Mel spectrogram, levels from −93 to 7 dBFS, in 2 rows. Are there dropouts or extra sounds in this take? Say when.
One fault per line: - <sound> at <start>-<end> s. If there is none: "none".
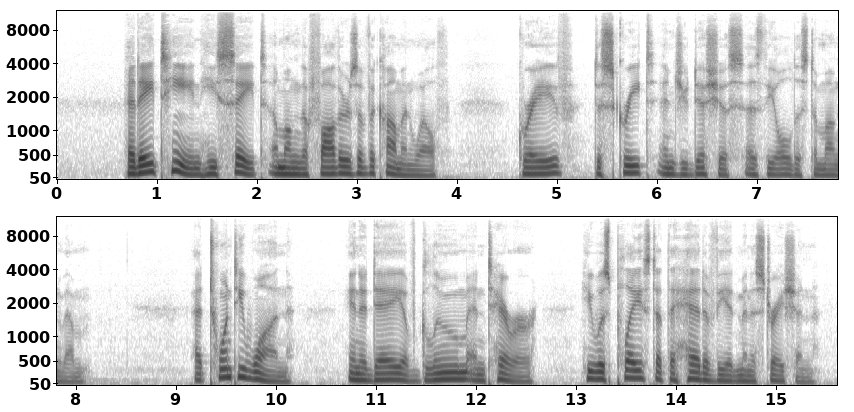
none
